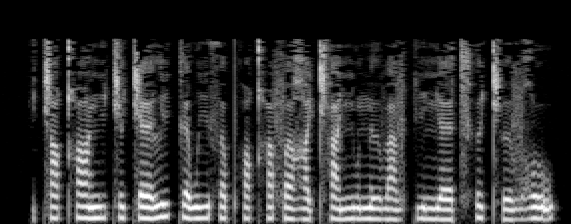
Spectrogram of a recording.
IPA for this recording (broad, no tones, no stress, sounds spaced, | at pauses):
c a qʰ a ŋ i c ɘ c ɛ l i k ɛ w i θ ɐ pʰ ɔ qʰ ɘ f ɐ ʁ a cʰ a ɲ u n ɘ β a v k i ɲ ɛ t͡sʰ ɘ cʰ ɘ v ʁ u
